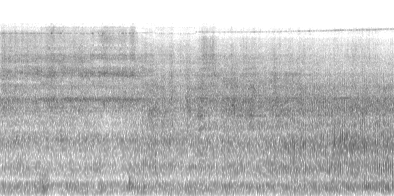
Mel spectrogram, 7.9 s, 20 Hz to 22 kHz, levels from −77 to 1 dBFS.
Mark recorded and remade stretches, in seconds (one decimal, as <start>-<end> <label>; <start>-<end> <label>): 0.0-0.8 recorded; 0.8-2.7 remade; 2.7-3.1 recorded; 3.1-3.9 remade; 3.9-7.9 recorded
